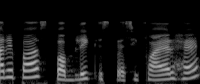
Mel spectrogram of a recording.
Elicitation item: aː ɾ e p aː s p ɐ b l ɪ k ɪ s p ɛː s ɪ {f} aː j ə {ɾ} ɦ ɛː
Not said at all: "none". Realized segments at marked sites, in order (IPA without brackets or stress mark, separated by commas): f, ɾ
